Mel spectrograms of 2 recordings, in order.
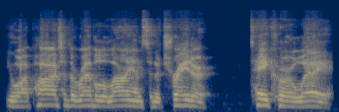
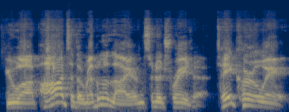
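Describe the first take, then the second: First: It is said in a normal, higher voice. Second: It is said in a deep Darth Vader voice.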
